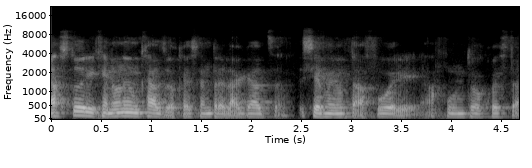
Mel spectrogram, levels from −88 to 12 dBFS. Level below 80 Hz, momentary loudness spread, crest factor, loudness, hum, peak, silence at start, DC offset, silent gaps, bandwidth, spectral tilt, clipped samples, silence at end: -60 dBFS; 10 LU; 18 dB; -24 LUFS; none; -6 dBFS; 0 s; under 0.1%; none; 9 kHz; -6.5 dB/octave; under 0.1%; 0 s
